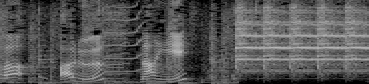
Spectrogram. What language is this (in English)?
Japanese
